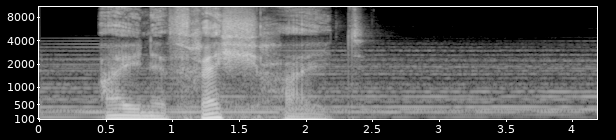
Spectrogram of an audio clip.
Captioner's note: german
